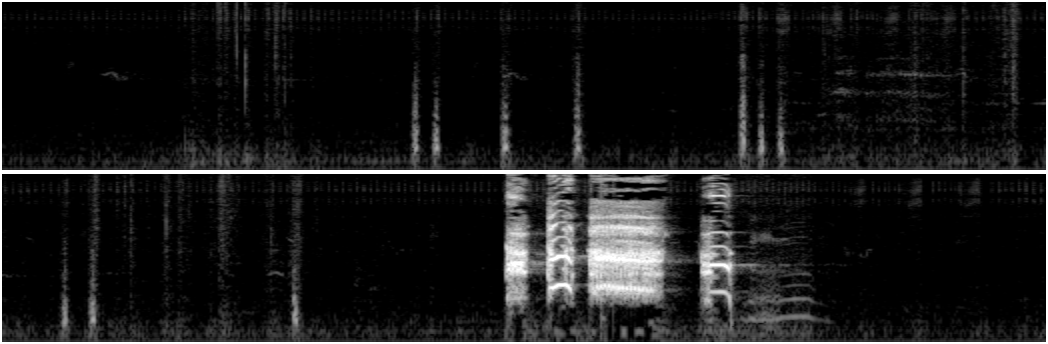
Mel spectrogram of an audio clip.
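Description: Red junglefowl rooster: a string of soft, short clucks, then about ten seconds in one loud, short crow broken into several quick parts.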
